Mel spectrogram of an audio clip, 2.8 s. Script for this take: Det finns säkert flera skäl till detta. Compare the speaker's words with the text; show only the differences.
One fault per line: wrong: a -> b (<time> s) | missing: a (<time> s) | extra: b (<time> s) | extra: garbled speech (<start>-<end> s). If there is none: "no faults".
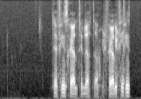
missing: säkert flera (1.4 s)
extra: garbled speech (2.0-2.6 s)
